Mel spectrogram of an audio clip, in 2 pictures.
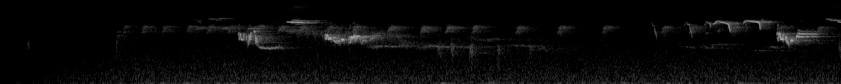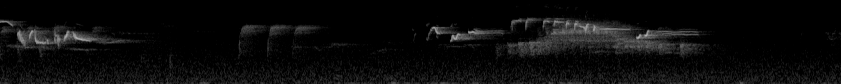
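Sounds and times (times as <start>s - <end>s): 
European robin Erithacus rubecula song: 1.2s - 9.9s, 10.8s - 15.6s.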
